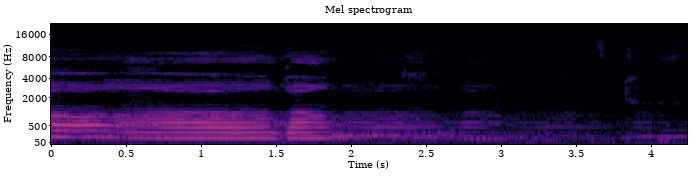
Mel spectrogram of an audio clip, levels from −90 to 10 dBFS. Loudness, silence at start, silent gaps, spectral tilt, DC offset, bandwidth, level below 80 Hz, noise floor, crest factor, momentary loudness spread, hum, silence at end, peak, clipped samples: -48 LUFS; 0 s; none; -5.5 dB/octave; under 0.1%; 14 kHz; -80 dBFS; -70 dBFS; 16 dB; 24 LU; none; 0 s; -34 dBFS; under 0.1%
